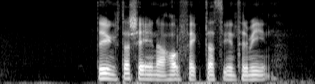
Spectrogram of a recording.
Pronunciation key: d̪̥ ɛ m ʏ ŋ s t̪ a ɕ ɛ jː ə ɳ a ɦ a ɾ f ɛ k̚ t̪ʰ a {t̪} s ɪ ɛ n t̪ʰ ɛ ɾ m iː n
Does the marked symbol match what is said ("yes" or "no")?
yes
